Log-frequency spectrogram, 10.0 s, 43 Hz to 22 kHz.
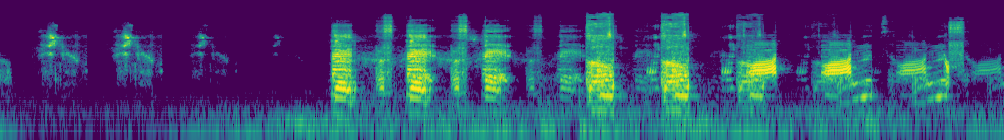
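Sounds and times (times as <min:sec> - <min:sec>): whispery speech-like fragments from phone: 0:03.3 - 0:07.6.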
